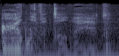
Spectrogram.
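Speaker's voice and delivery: low, hushed, gossipy whisper.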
